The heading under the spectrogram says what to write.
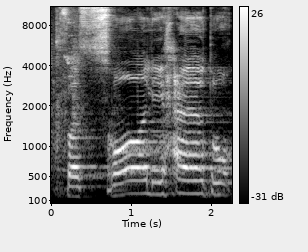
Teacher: सौद को पुर पढ़ेंगे और खड़ा ज़बर है जो अलिफ मद्दा की तरह है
